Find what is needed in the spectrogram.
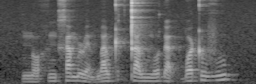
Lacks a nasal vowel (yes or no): yes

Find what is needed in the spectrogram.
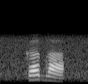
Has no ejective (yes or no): yes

